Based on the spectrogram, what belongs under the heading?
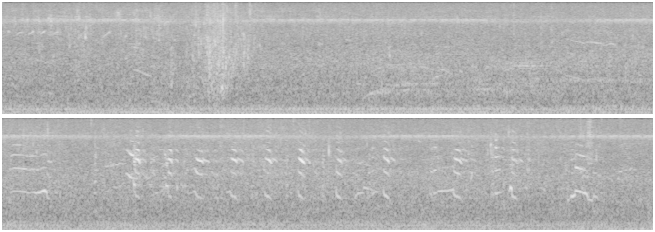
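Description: Birds calling in a quick run of short chirps, thickest in the second half, over a steady low rumble, with a brief rush of noise about two seconds in.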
